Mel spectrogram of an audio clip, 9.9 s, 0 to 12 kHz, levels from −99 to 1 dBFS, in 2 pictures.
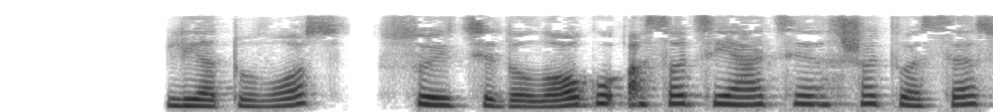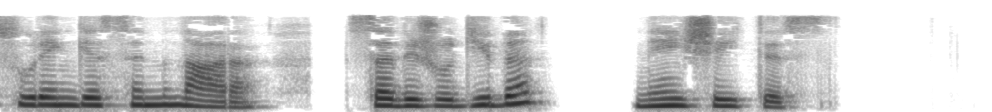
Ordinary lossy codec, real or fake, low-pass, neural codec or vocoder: MP3, 32 kbps; fake; 7.2 kHz; codec, 16 kHz, 0.7 kbps, FocalCodec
